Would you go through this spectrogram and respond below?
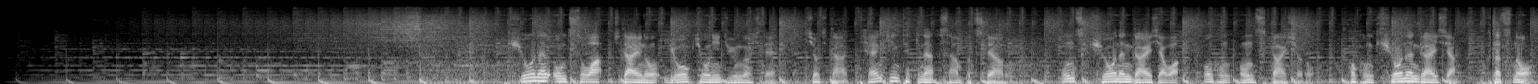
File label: locutor japones, japanese voice over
